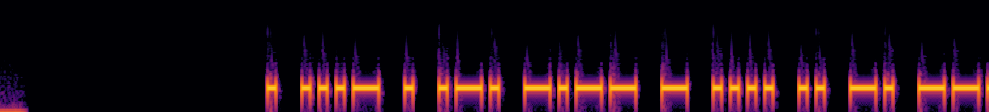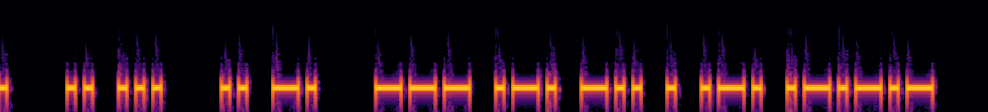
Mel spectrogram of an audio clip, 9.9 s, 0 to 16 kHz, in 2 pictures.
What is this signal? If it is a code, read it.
Morse code, heard as a keyed tone, about 28 wpm, 700 Hz. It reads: EVERYTHING IS IN ORDER.
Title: Sentences from Top 1000 Words - Review Part 2 - 28wpm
